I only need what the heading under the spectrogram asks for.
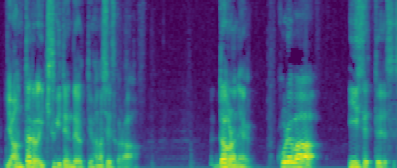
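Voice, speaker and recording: A man with vocal fry speaks at a fairly quick pace but with long, frequent pauses, showing very wide pitch swings and big swings in loudness against a quiet background. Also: medium pitch for a man. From Japan. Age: 40s. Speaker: video blogger. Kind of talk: casual monologue. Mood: reflective, musing. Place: home room. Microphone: webcam.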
